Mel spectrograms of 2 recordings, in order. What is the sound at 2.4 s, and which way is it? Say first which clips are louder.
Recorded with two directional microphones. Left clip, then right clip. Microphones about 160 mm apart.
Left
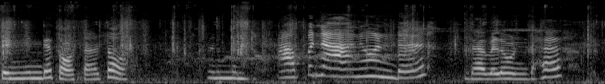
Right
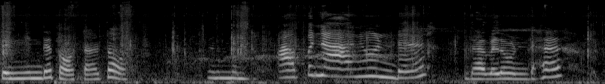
A child's voice: left 5 dB; 70° right (ahead or behind).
